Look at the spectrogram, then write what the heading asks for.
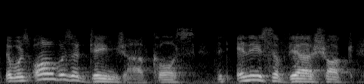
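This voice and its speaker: A man playing an older doctor from a radio play, avuncular and self-assured. His mid-pitched voice moves about freely, and the recording is dull. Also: big pitch swings, normal speed, lightly acted. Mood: genial, assured. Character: genial, avuncular older country doctor and coroner. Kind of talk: British radio drama acting.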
